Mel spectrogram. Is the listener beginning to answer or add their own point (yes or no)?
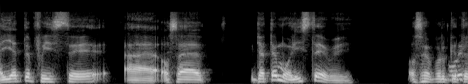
no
